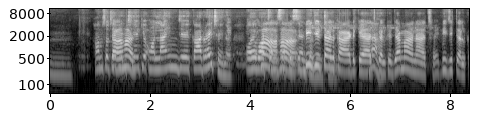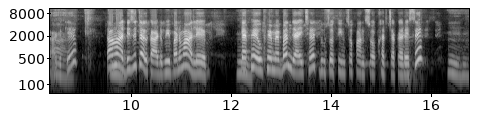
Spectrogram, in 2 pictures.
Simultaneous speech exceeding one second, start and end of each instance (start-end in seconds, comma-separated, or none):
4.2-5.7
